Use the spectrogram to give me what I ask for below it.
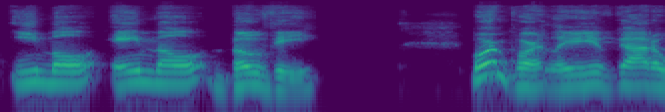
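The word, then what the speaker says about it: Emil Bove: I've been calling him Emil Bo for the longest time, but apparently he corrected the record. He is Eml Aml Boie.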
